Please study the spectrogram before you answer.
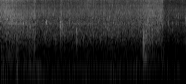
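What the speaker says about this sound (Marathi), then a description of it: "आपण ते पनीर त्याच्यात तळून घेऊ" Paneer frying in ghee in a pan gives a steady bright sizzle with faint crackles and a few soft pops. It holds for about two seconds before dropping off slightly.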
